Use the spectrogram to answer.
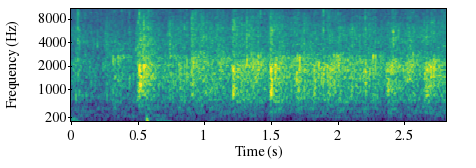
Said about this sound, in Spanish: muchas gracias, un aplauso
